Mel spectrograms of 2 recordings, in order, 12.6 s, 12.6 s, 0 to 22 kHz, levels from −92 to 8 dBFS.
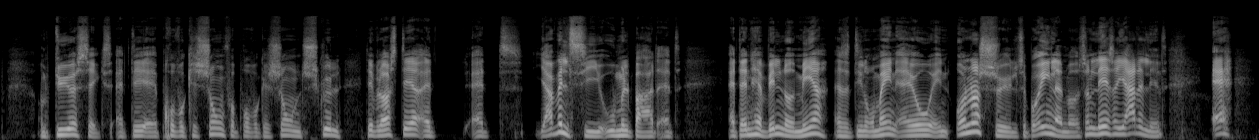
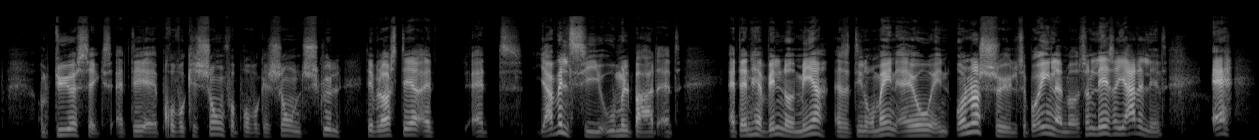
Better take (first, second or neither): first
